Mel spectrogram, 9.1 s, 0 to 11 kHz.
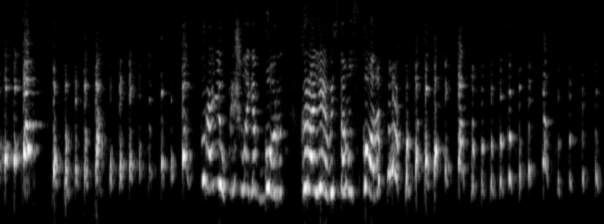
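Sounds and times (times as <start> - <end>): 
agitated turkeys gobbling: 0.0 - 3.0, 5.8 - 9.0
agitated chickens and roosters clucking: 0.0 - 3.5, 5.6 - 9.0
speech: 3.6 - 6.1.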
